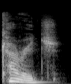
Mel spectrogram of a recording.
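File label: "carriage", English, British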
